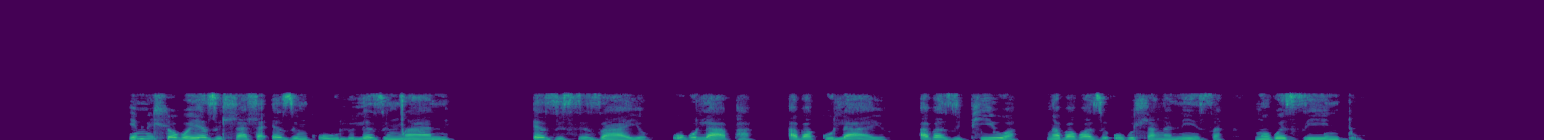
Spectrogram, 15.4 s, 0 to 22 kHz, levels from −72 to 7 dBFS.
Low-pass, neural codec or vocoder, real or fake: 7.2 kHz; none; real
